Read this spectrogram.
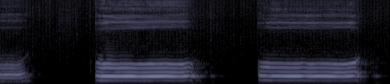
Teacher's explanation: ada unsur wawunya sedikit, maksudnya monyong. Begitu maksudnya. Dan pangkal lidah yang naik. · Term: Domah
